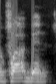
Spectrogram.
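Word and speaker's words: ouabain: वाबेन इसको हम प्रोनाउंस कर देते हैं वाबेन।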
